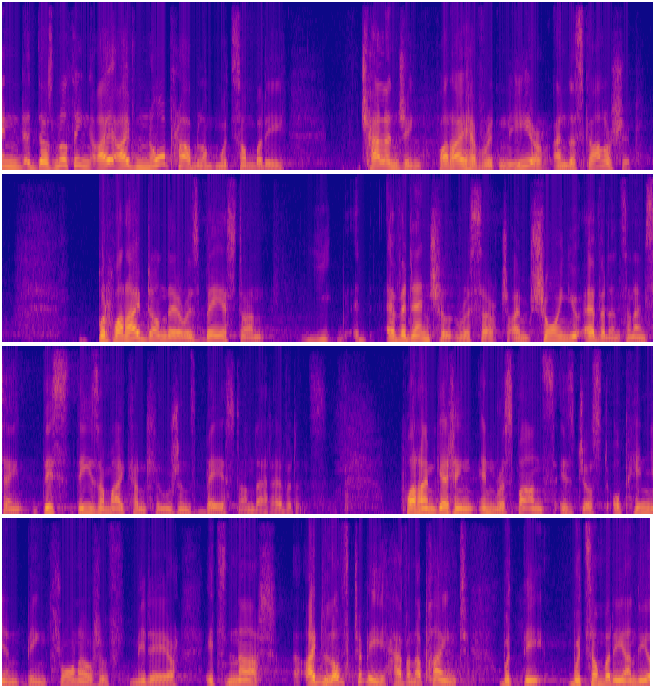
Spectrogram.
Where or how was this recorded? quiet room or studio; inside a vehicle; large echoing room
large echoing room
